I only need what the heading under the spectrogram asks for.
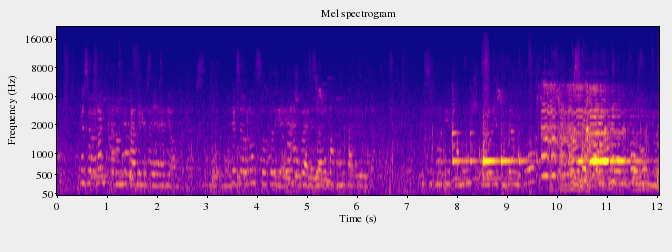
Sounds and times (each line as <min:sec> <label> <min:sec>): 0:00.0 Hiking 0:12.0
